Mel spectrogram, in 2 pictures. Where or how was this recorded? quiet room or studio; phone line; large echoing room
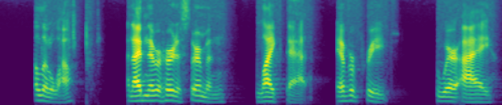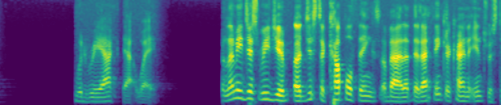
large echoing room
